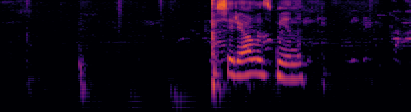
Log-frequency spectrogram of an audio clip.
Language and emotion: Russian, neutral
